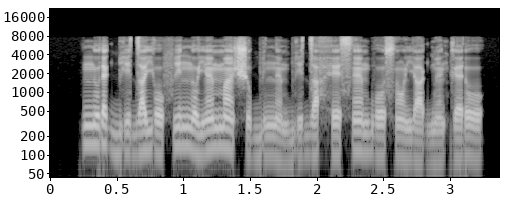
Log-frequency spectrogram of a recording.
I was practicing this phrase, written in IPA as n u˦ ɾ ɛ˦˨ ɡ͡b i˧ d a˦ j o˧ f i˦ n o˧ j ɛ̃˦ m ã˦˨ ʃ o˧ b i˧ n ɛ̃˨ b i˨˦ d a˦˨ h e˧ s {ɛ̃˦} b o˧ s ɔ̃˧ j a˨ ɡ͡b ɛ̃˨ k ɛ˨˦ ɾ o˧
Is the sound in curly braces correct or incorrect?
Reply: correct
